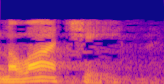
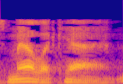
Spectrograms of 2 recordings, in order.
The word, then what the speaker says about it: Malachi: Some people call it Malachi, but since that would be a good name for a spaghetti parlor, but not a book of the Bible, we'll refer to the Hebrew pronunciation as Malachi.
